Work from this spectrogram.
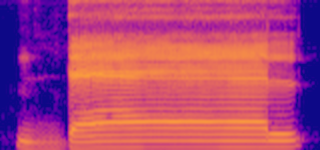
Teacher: জিহ্বার আগা এবং সামনের উপরে ২ দাঁতের গোড়া থেকে পাতলা সাউন্ডে উচ্চারণ করব দ্যাল, যেন দাল না হয়ে যায়।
